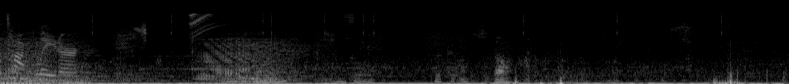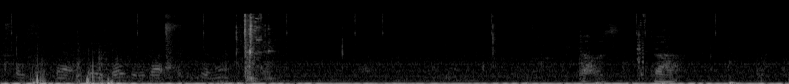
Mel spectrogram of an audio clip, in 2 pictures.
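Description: Menu clicks and chimes sound.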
